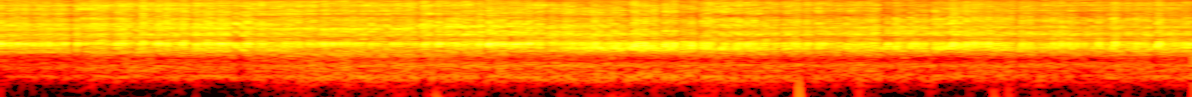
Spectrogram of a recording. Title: Broken laptop fan sounds like a high pitched distorted fart with vibrating noise under it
